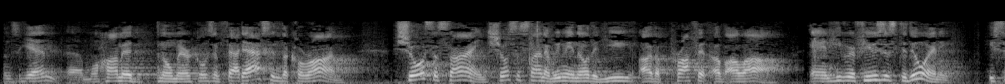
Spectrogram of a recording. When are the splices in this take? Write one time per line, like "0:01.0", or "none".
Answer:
0:01.6
0:02.4
0:08.0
